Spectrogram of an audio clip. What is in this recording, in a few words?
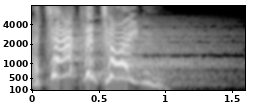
vox attack; smite; serqet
